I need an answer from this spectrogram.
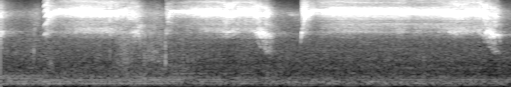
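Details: Heartbroken park monkey Sean screaming loudly after being hit and bitten hard by Jane: three long, sustained, very high-pitched wails, the last stretching nearly two seconds, each ending in a slight downward slide.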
